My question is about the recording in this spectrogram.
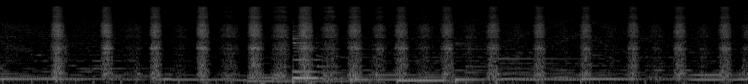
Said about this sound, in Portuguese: Foco nesse ritmo de respiração. Pode acelerar um pouco se quiser.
